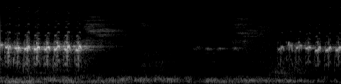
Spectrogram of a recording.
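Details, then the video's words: Yellow-vented bulbul in full lively song, used as a lure for other birds; a quick rattling trill of about eight rapid notes, a pause with a faint thin note, then the rapid trill resumes, over low background hum. "Burung Trucukan Gacor Ngerol, Ngeriwik Bagus buat Pancingan"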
